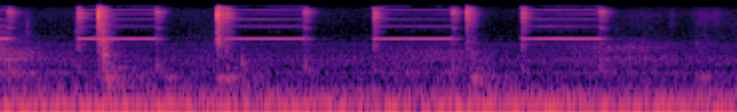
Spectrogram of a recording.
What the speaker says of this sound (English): It's got a buzzer on there too.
